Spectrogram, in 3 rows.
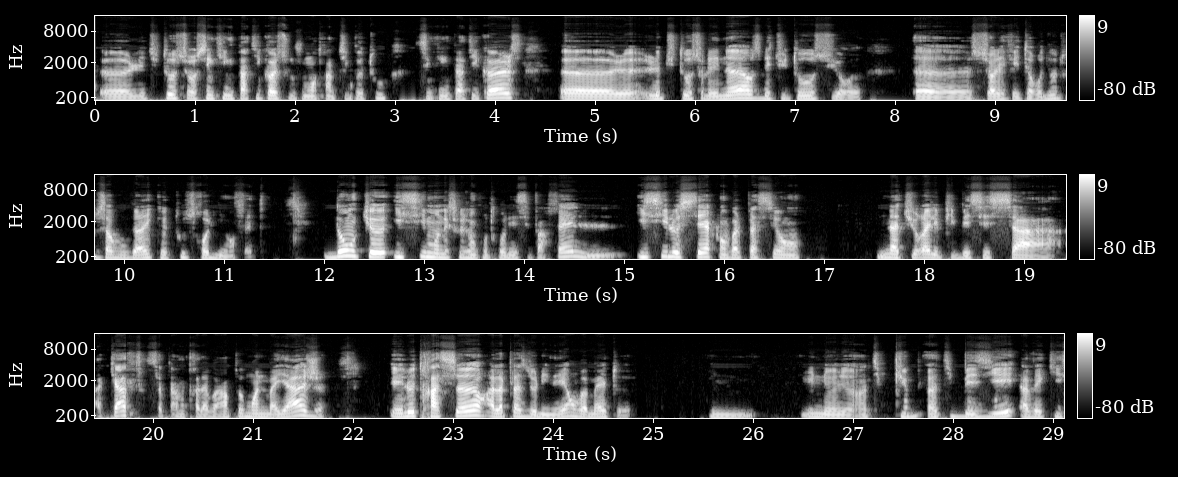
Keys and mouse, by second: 10.6 click, 14.4 click, 16.4 click, 19.0 click, 21.0 click, 22.5 click, 23.9 click, 25.7 click, 28.5 click.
